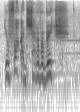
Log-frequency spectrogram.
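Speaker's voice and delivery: put-on atrocious Australian accent. Greeting a chatter on stream in a bad Australian accent. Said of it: "my Australian accent is atrocious".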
